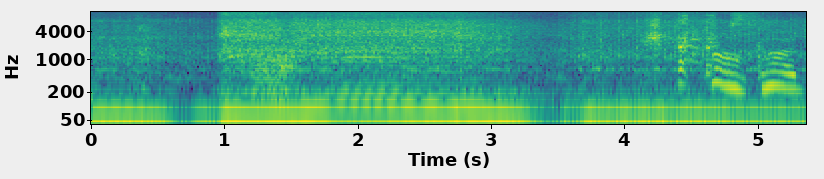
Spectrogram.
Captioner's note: engine revving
